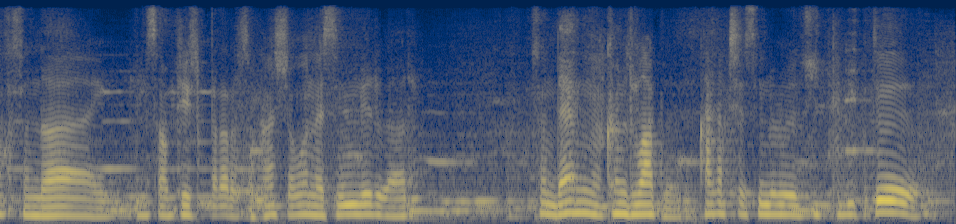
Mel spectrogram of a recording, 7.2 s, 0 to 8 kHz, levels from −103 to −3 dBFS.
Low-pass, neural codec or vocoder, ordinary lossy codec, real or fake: 7.2 kHz; codec, 16 kHz, 1 kbps, X-Codec, HuBERT features, trained on balanced general audio; AAC, 48 kbps; fake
